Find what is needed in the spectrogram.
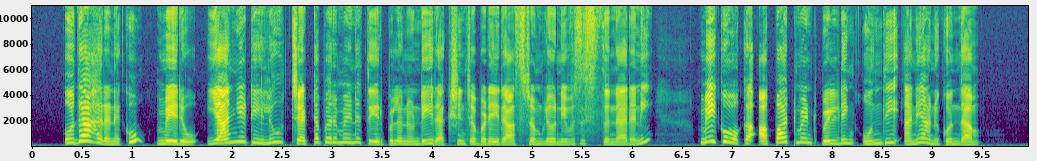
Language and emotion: Telugu, neutral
